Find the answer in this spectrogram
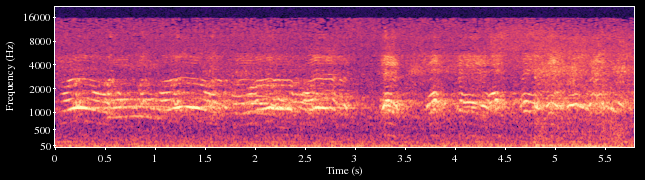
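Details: Chorus of crows giving harsh, harmonic caws: a run of wavering calls over the first three seconds, then shorter overlapping caws, above a steady low rumble.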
